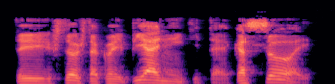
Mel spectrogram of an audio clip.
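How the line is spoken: Affectionate question. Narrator (Russian): ласково спросил Дэн

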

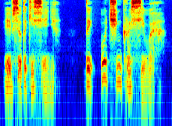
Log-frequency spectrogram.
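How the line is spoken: Soft, gentle. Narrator (Russian): сказал мягко Волгин

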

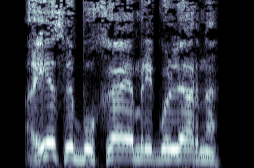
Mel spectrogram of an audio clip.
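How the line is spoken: Shout amid laughter. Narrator (Russian): крикнул кто-то из задних рядов под общий хохот

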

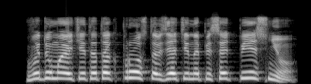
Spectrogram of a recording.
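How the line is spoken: Indignant exclamation. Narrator (Russian): Возмущенно восклицаю я

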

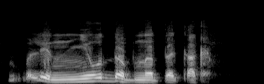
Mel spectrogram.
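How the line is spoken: Grumbling. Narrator (Russian): ворчал Денис

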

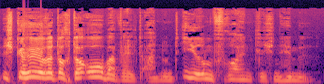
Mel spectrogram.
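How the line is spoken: Calling out. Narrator (German): rief er dem Alten zu

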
